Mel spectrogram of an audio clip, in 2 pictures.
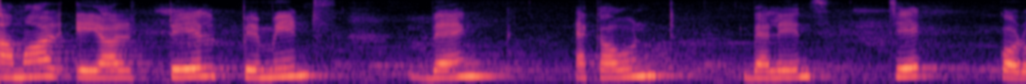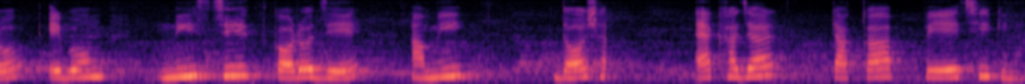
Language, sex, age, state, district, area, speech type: Bengali, female, 60+, West Bengal, Purba Bardhaman, urban, read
